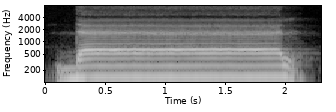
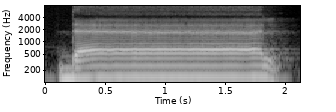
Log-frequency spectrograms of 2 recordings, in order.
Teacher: আপনারা স্ক্রিনে দেখুন, ছবিতে দেখা যাচ্ছে জিহ্বার আগা সামনের উপরের 2 দাঁতের গোড়ার সঙ্গে লাগিয়ে উচ্চারিত হয়।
